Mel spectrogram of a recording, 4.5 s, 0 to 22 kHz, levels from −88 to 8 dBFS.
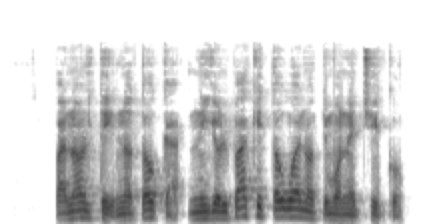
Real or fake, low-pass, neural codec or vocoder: real; 9.9 kHz; none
